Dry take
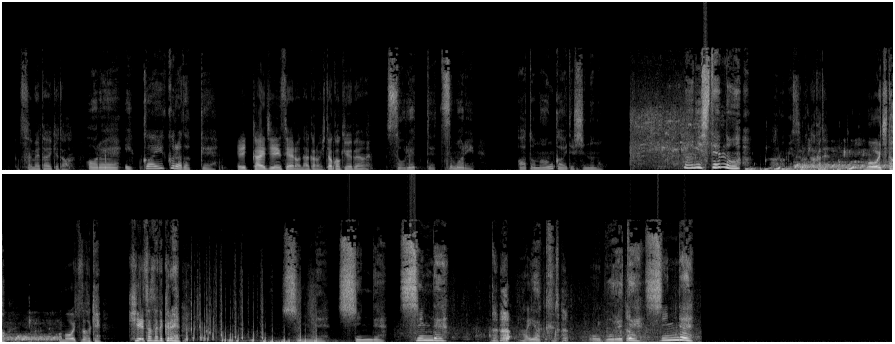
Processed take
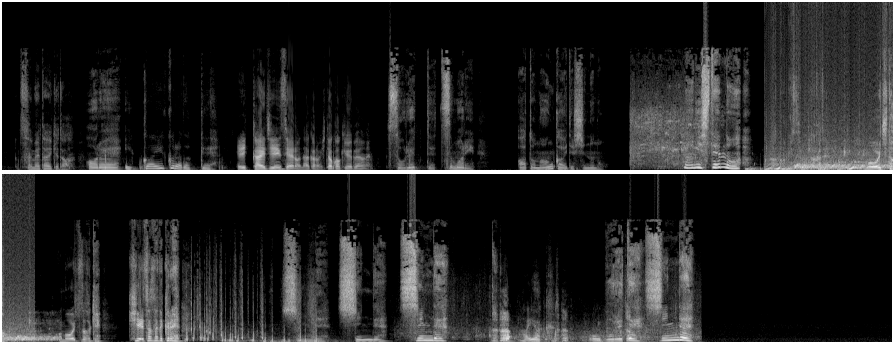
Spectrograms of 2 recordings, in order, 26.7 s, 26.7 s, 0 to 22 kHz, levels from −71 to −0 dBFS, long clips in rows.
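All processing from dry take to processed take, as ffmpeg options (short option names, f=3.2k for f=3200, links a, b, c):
-filter_complex "[0:a]asettb=1/sr,asplit=3[a][b][c];[a]atrim=end=1.864[d];[b]atrim=start=1.86:end=3.12,asetpts=PTS-STARTPTS,afade=t=in:d=0.004:c=qsin,afade=t=out:st=1.256:d=0.004:c=qsin,tiltshelf=f=1.3k:g=9.5,acompressor=threshold=-30dB:ratio=4:attack=3.2:release=140:knee=1:detection=peak[e];[c]atrim=start=3.116[f];[d][e]acrossfade=d=0.004:c1=hsin:c2=qsin[g];[g][f]acrossfade=d=0.004:c1=qsin:c2=hsin,asettb=1/sr,asplit=3[h][i][j];[h]atrim=end=4.294[k];[i]atrim=start=4.29:end=5.83,asetpts=PTS-STARTPTS,afade=t=in:d=0.004:c=qsin,afade=t=out:st=1.536:d=0.004:c=qsin,lowshelf=f=150:g=-11,adynamicsmooth=sensitivity=5.5:basefreq=2.8k[l];[j]atrim=start=5.826[m];[k][l]acrossfade=d=0.004:c1=hsin:c2=qsin[n];[n][m]acrossfade=d=0.004:c1=qsin:c2=hsin,asettb=1/sr,asplit=3[o][p][q];[o]atrim=end=11.434[r];[p]atrim=start=11.43:end=13.86,asetpts=PTS-STARTPTS,afade=t=in:d=0.004:c=qsin,afade=t=out:st=2.426:d=0.004:c=qsin,aeval=exprs='val(0)+0.5*0.0447*sgn(val(0))':c=same,lowshelf=f=140:t=q:w=1.5:g=-8[s];[q]atrim=start=13.856[t];[r][s]acrossfade=d=0.004:c1=hsin:c2=qsin[u];[u][t]acrossfade=d=0.004:c1=qsin:c2=hsin,asettb=1/sr,asplit=3[v][w][x];[v]atrim=end=20.854[y];[w]atrim=start=20.85:end=22.42,asetpts=PTS-STARTPTS,afade=t=in:d=0.004:c=qsin,afade=t=out:st=1.566:d=0.004:c=qsin,tiltshelf=f=1.4k:g=4.5,adynamicsmooth=sensitivity=0.5:basefreq=4.1k[z];[x]atrim=start=22.416[aa];[y][z]acrossfade=d=0.004:c1=hsin:c2=qsin[ab];[ab][aa]acrossfade=d=0.004:c1=qsin:c2=hsin,equalizer=f=93:t=o:w=2.6:g=-6.5,bandreject=f=60:t=h:w=6,bandreject=f=120:t=h:w=6,bandreject=f=180:t=h:w=6,volume=7.5dB"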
